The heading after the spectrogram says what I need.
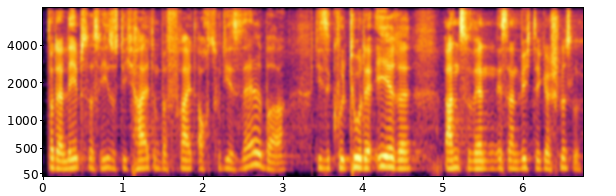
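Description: Man, preacher, sermon, emphatic, loud to hushed swings, fairly high voice, long hall echo. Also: little pitch movement, moderate pace.

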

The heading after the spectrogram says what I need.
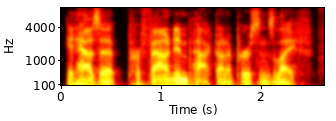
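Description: On a podcast, a man in his thirties tells his life story candidly as the guest, earnest and reflective, growing animated when quoting others. His voice is low and his pace normal. The recording is muffled but has no echo.

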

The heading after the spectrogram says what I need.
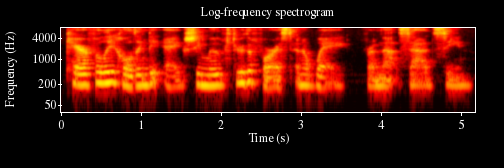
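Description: A woman reading a chapter book aloud as a storyteller, expressive and dropping to soft whispers for suspense. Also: fairly low pitch, normal speed, vocal fry. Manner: expressive, drops to soft whispers for suspense, asks listeners questions.

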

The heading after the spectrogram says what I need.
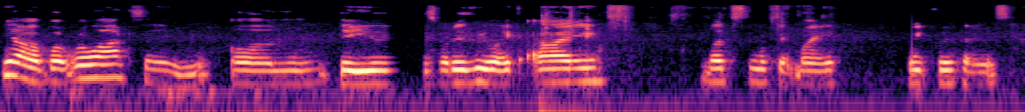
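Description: A woman's voice: medium pitch, steady tone, takes it slowly, a little mellow, a little hiss or hum, poor audio. A woman co-hosting a language-learning podcast, talking candidly and casually, a bit self-conscious, laughing often. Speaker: podcast co-host. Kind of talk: casual chat.

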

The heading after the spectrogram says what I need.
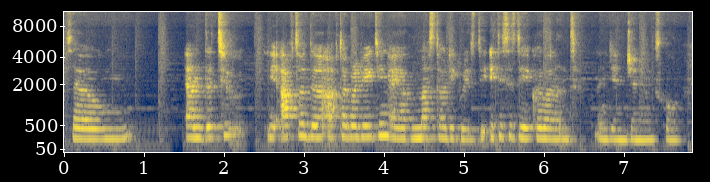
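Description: A woman's voice: fairly high pitch, flat delivery, moderate pace, warm tone. A woman in her early twenties from France, with a French accent, answering casually and hesitantly as a radio guest. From south of France. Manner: hesitant, searching for words. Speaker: volunteer guest on a radio show. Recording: roomy echo, faint music behind.

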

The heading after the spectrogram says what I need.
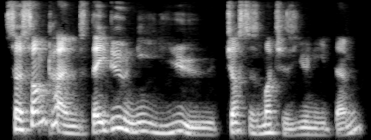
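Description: Bright-voiced south London man, slangy storyteller. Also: mid-range voice, normal speed. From Croydon, south London, England. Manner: animated slangy storytelling with tag questions like innit and yeah. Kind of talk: casual anecdotal chat.

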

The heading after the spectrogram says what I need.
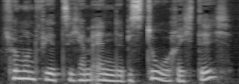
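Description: A woman's voice: medium pitch, moderate pace, warm tone, lightly acted. A woman voicing a vain, stubborn middle-aged Roman husband who drops Italian phrases and bursts out dramatically. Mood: casual.

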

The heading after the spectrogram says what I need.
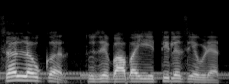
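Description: A man's voice: medium pitch, lively intonation, moderate pace, close to an everyday voice. A man voicing a flustered, fussy middle-aged mother in a storybook reading, scolding and protesting, on a dull lo-fi recording with faint music. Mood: fussing.

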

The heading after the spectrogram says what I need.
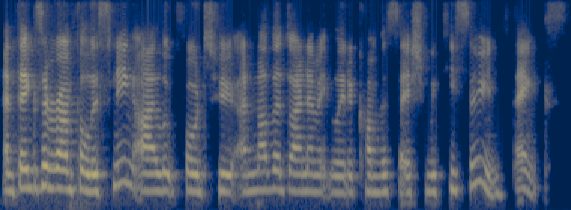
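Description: A woman's voice: medium pitch, steady tone, fast. A woman hosting a podcast interview, enthusiastic and affirming, later reading a closing outro. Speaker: podcast host.

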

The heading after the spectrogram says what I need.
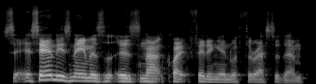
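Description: A man's voice: medium pitch, expressive, fast, sharp tone. A man chatting casually about a movie as a podcast co-host, thinking aloud from his notes and laughing often. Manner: laughs often while talking.

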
